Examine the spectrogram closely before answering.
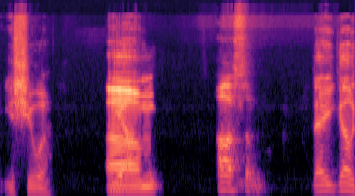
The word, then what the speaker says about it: Yeshua: Yeshua or excuse me the Hebrew pronunciation of Jesus is Yeshua um awesome there you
